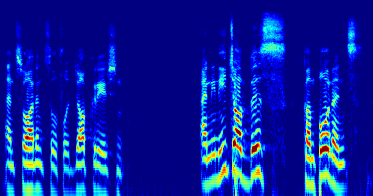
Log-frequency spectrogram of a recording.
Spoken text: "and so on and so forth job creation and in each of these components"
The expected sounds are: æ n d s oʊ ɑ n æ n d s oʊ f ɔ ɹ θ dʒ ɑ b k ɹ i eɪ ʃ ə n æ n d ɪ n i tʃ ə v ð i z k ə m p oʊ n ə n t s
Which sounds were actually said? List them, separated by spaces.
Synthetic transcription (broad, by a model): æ n d s oʊ ɑ n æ n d s oʊ f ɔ ɹ t dʒ ɑ b k ɹ i eɪ ʃ ə n æ n d ɪ n i tʃ ə v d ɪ s k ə m p oʊ n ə n t s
